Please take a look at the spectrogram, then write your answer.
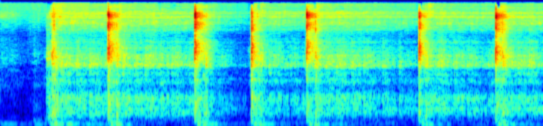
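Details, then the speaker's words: Samsung dryer disassembled, front drum support rollers spun by hand: sharp uneven clicks with dry rushing between them from a worn roller. "That one does."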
